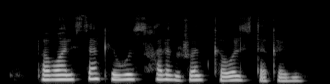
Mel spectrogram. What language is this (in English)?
Pashto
